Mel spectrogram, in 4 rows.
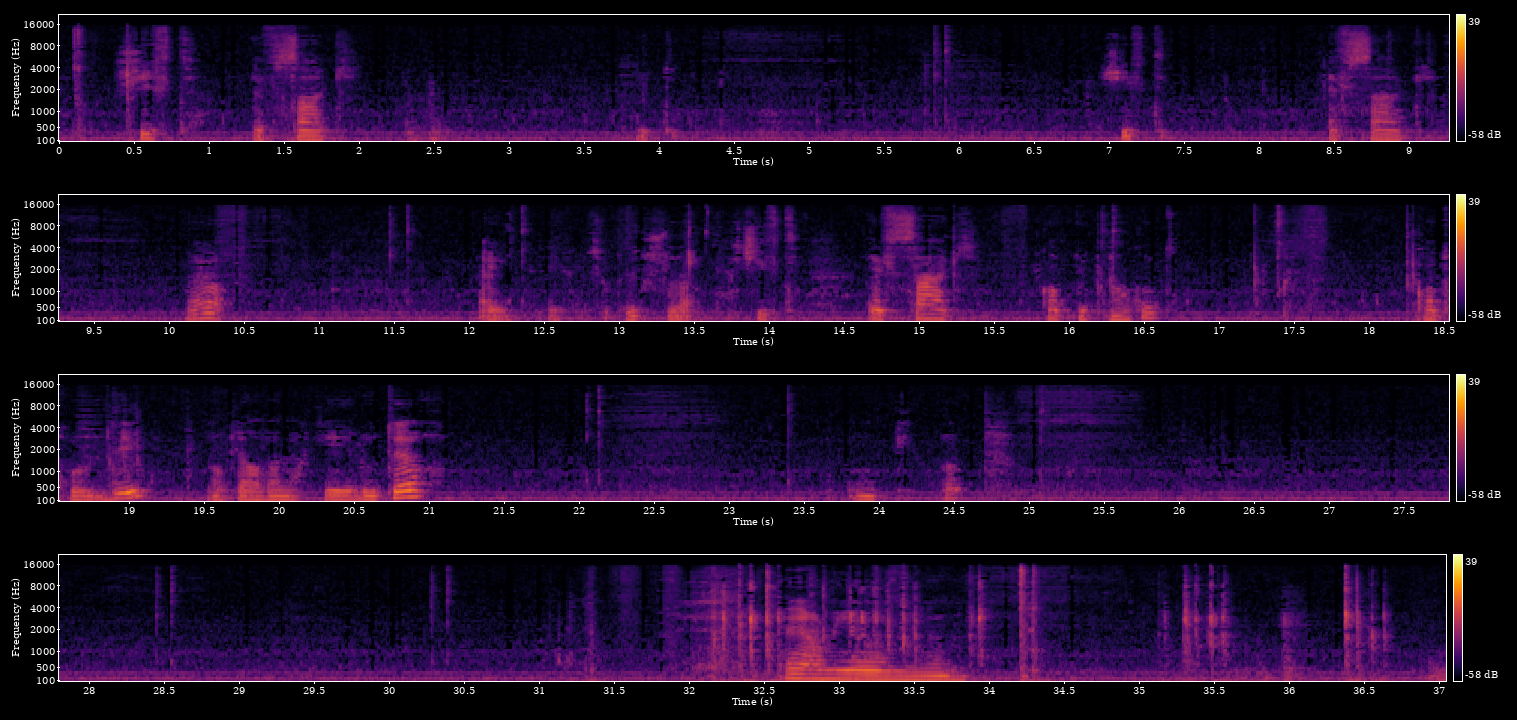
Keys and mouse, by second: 1.6 shift+F5, 5.9 click, 8.4 shift+F5, 11.5 click, 15.0 shift+F5, 16.3 click, 18.9 ctrl+d, 22.1 click, 23.4 click, 28.5 click, 30.3 click, 32.0-37.0 typing.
